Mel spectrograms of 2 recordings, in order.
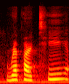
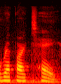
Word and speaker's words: repartee: This word has two pronunciations, repartee or repartee, a quick and witty reply.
